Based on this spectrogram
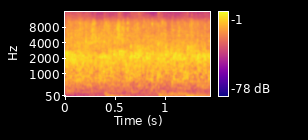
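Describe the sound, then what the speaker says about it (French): A French television studio audience applauds the returning guests, a thick, continuous wash of clapping filling the room at steady loudness. "je vous demande de les applaudir maintenant"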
